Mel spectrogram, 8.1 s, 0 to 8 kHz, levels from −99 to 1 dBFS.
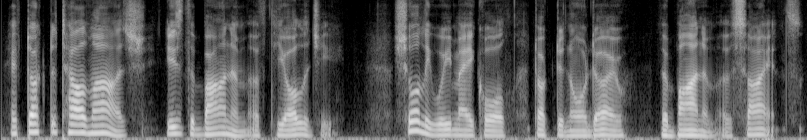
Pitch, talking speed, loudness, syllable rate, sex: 120 Hz, 135 wpm, -19 LUFS, 4.5 syllables/s, male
